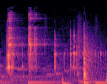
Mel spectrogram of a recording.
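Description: Glass clinking: the shot glass knocks inside the tall Jägerbomb glass twice as it is drained, then the glass is set down on the bar top with a sharper knock near the end. Background chillhop music plays under it.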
